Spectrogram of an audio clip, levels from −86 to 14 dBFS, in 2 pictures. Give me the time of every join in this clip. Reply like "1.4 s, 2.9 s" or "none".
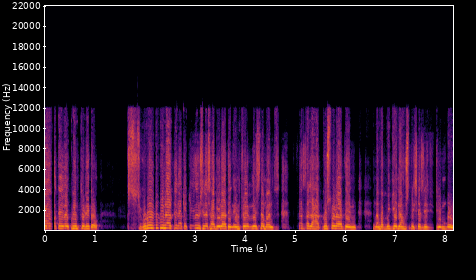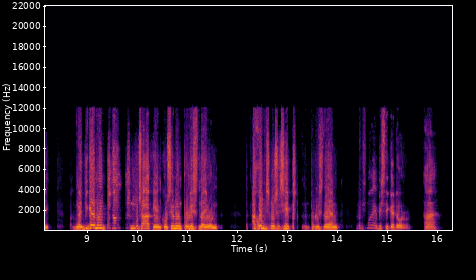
14.7 s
